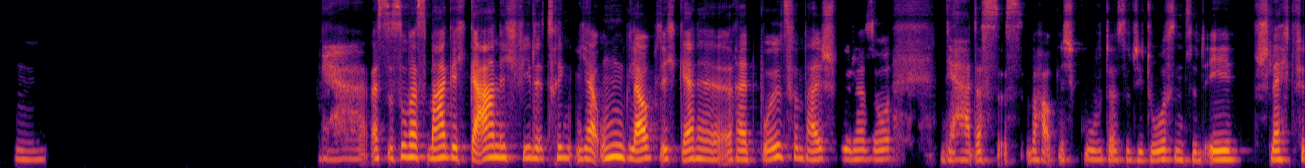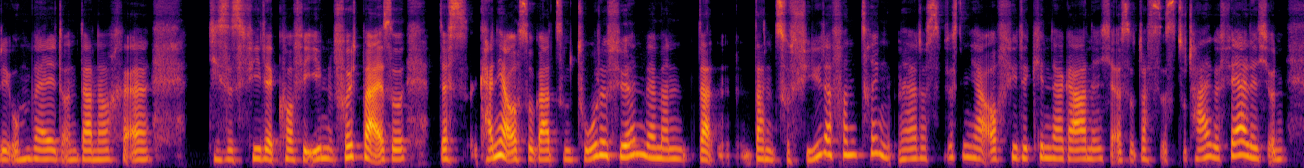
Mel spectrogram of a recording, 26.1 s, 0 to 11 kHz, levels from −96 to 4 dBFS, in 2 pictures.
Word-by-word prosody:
Mhm. 175 Hz, -1 st, -14 dB, 2.7 s
Ja, 190 Hz, 0 st, -10 dB
weißt 195 Hz, 0 st, -3 dB
du, 200 Hz, -, -5 dB
so 225 Hz, +3 st, -1 dB
was 220 Hz, 0 st, +2 dB
mag 215 Hz, +2 st, +3 dB
ich 205 Hz, 0 st, -2 dB
gar 220 Hz, -, +6 dB
nicht. 215 Hz, 0 st, -2 dB
Viele 205 Hz, -2 st, -4 dB
trinken 205 Hz, -2 st, -6 dB
ja 190 Hz, -, +1 dB
unglaublich 200 Hz, -2 st, +2 dB
gerne, 180 Hz, -1 st, -2 dB
äh, 165 Hz, -, -6 dB
Red 175 Hz, -1 st, -3 dB
Bull 210 Hz, +5 st, -1 dB
zum 210 Hz, -2 st, -7 dB
Beispiel 185 Hz, 0 st, -5 dB
oder 185 Hz, +1 st, -6 dB
so. 180 Hz, +1 st, -7 dB, 0.5 s
Ja, 170 Hz, -1 st, -6 dB
das 165 Hz, +1 st, -7 dB
ist 150 Hz, -1 st, -12 dB
überhaupt 175 Hz, 0 st, -7 dB
nicht 170 Hz, -1 st, -8 dB
gut. 175 Hz, 0 st, -9 dB
Also 175 Hz, 0 st, -8 dB
die 165 Hz, -1 st, -9 dB
Dosen 175 Hz, +1 st, -5 dB
sind 160 Hz, -1 st, -10 dB
eh 175 Hz, 0 st, 0 dB
schlecht 175 Hz, -1 st, -4 dB
für 185 Hz, -, -8 dB
die 175 Hz, -, 0 dB
Umwelt 185 Hz, 0 st, -1 dB
und 175 Hz, +1 st, -6 dB
dann 180 Hz, -1 st, +3 dB
noch, 180 Hz, +1 st, -3 dB
äh, 175 Hz, +1 st, +2 dB, 0.6 s
dieses 180 Hz, 0 st, -2 dB
viele 190 Hz, -4 st, +1 dB
Koffein, 185 Hz, 0 st, 0 dB
furchtbar. 220 Hz, +2 st, +7 dB
Also, 185 Hz, 0 st, +6 dB, 0.3 s
das 185 Hz, 0 st, +1 dB
kann 185 Hz, +5 st, +3 dB
ja 210 Hz, -11 st, +9 dB
auch -, -, -1 dB
sogar 180 Hz, -1 st, +2 dB
zum 180 Hz, -1 st, -6 dB
Tode 225 Hz, +9 st, +3 dB
führen, 260 Hz, +2 st, +3 dB
wenn 210 Hz, -3 st, +3 dB
man, 190 Hz, -1 st, -2 dB
dann 175 Hz, -3 st, +4 dB, 0.3 s
dann 190 Hz, -8 st, -2 dB
zu -, -, +3 dB
viel 185 Hz, +11 st, -2 dB
davon 270 Hz, -1 st, +1 dB
trinkt, 260 Hz, -8 st, -3 dB
ne? 190 Hz, +2 st, -2 dB
Das 200 Hz, 0 st, -5 dB
wissen 220 Hz, +1 st, -5 dB
ja 195 Hz, -4 st, 0 dB
auch 185 Hz, +1 st, +1 dB
viele 205 Hz, 0 st, -3 dB
Kinder 205 Hz, -2 st, -1 dB
gar 185 Hz, 0 st, +4 dB
nicht. 190 Hz, 0 st, -5 dB
Also, 165 Hz, -1 st, -5 dB
das 185 Hz, -1 st, -4 dB
ist 165 Hz, -, -2 dB
total 190 Hz, +5 st, -1 dB
gefährlich 215 Hz, 0 st, +2 dB
und 180 Hz, +1 st, -6 dB
185 Hz, 175 wpm, -23 LUFS, 175-205 Hz, 2.7 s, ja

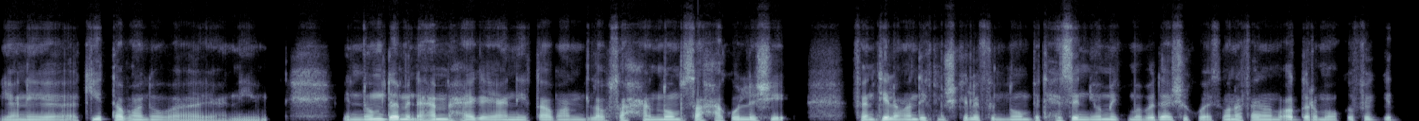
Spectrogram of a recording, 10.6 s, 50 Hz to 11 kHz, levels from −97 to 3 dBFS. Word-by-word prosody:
يعني 95 Hz, +2 st, -2 dB
أكيد 130 Hz, -, 0 dB
طبعًا، 110 Hz, -3 st, +2 dB
هو 105 Hz, 0 st, -4 dB
يعني -, -, -8 dB, 0.6 s
النوم 120 Hz, +4 st, +3 dB
ده 130 Hz, -1 st, +10 dB
من 120 Hz, -, +2 dB
أهم 125 Hz, +3 st, +3 dB
حاجة 120 Hz, -1 st, +1 dB
يعني 105 Hz, 0 st, -1 dB
طبعًا 100 Hz, +1 st, -2 dB
لو 95 Hz, 0 st, 0 dB
صح 95 Hz, -, -2 dB
النوم 115 Hz, +2 st, +2 dB
صح 115 Hz, -, 0 dB
كل 110 Hz, 0 st, +1 dB
شيء، -, -, 0 dB, 0.5 s
فأنتِ 115 Hz, +2 st, 0 dB
لو 110 Hz, -4 st, +4 dB
عندِك 120 Hz, +2 st, -1 dB
مشكلة 120 Hz, +3 st, -2 dB
في -, -, -6 dB
النوم، 115 Hz, +4 st, -3 dB
بتحسي 130 Hz, +3 st, -1 dB
إن 105 Hz, -5 st, 0 dB
يومِك 115 Hz, -1 st, 0 dB
ما 100 Hz, -, -2 dB
بدأش 105 Hz, +4 st, +1 dB
كويس، 95 Hz, +1 st, -5 dB
وأنا 120 Hz, 0 st, +1 dB
فعلًا 120 Hz, 0 st, -1 dB
مقدر 110 Hz, +1 st, +1 dB
موقفِك 100 Hz, +2 st, -6 dB
جدًا، -, -, -5 dB
110 Hz, 195 wpm, -23 LUFS, 100-120 Hz, 0.6 s, ده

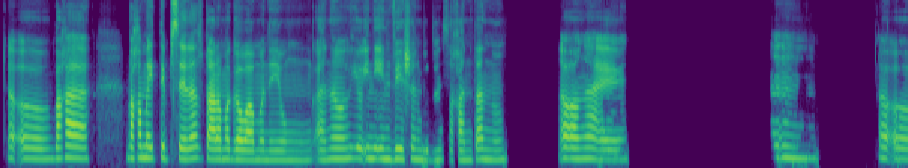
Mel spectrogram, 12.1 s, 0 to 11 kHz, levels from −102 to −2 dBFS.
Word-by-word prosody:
Oo, 205 Hz, -2 st, -2 dB
baka 215 Hz, -1 st, +5 dB, 0.5 s
baka 220 Hz, 0 st, +3 dB
may 220 Hz, -1 st, +4 dB
tips 215 Hz, -3 st, +1 dB
sila 205 Hz, +2 st, +4 dB
para 200 Hz, -1 st, +6 dB
magawa 190 Hz, -2 st, +3 dB
mo 185 Hz, 0 st, -5 dB
na 185 Hz, 0 st, -7 dB
yung 180 Hz, 0 st, -11 dB
ano, 205 Hz, +2 st, -2 dB
yung 210 Hz, -1 st, -4 dB
ini-envision 205 Hz, -1 st, -1 dB
mo 185 Hz, -, -8 dB
dun 185 Hz, +1 st, -13 dB
sa 185 Hz, -, -12 dB
kanta 185 Hz, +1 st, -2 dB
'no. 190 Hz, 0 st, -9 dB, 0.7 s
Oo 210 Hz, -1 st, +4 dB
nga, 210 Hz, 0 st, 0 dB
eh. 190 Hz, 0 st, -1 dB, 2.0 s
Mm. 215 Hz, -2 st, -8 dB, 0.8 s
Oo. 210 Hz, -1 st, -3 dB
200 Hz, 120 wpm, -24 LUFS, 190-210 Hz, 2.0 s, para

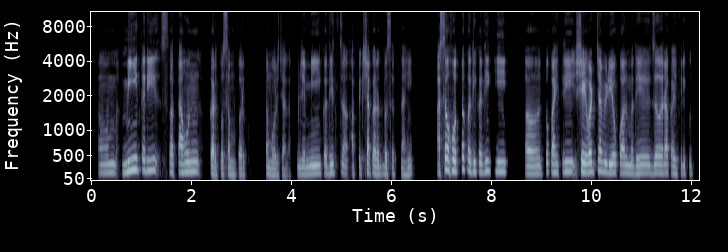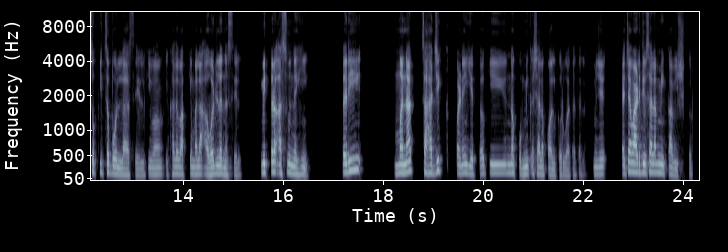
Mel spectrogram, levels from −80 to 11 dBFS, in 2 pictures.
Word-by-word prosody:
अ, 160 Hz, -, -8 dB, 0.4 s
मी 200 Hz, +7 st, +6 dB
तरी 210 Hz, +1 st, +2 dB
स्वतःहून 185 Hz, +2 st, 0 dB, 0.3 s
करतो 135 Hz, -1 st, 0 dB
संपर्क 125 Hz, -2 st, -6 dB, 0.4 s
समोरच्याला. 120 Hz, -4 st, -6 dB
म्हणजे 135 Hz, 0 st, -2 dB
मी 150 Hz, +3 st, +2 dB
कधीच 165 Hz, +1 st, -3 dB
अपेक्षा 145 Hz, +2 st, -3 dB
करत 140 Hz, -3 st, 0 dB
बसत 135 Hz, 0 st, -6 dB
नाही. 130 Hz, +2 st, -6 dB, 0.5 s
असं 220 Hz, +7 st, +4 dB
होतं 200 Hz, +2 st, +3 dB
कधी-कधी 185 Hz, 0 st, 0 dB
की 190 Hz, 0 st, +1 dB, 0.4 s
अ, 150 Hz, -, -2 dB, 0.4 s
तो 180 Hz, -, -3 dB
काहीतरी 185 Hz, +2 st, +1 dB
शेवटच्या 185 Hz, +1 st, +6 dB
व्हिडिओ 170 Hz, -2 st, +4 dB
कॉलमध्ये 160 Hz, 0 st, +1 dB
जरा 160 Hz, 0 st, +2 dB
काहीतरी 150 Hz, -1 st, -5 dB, 0.3 s
चुकीचं 175 Hz, -2 st, -3 dB
बोलला 135 Hz, -4 st, +1 dB
असेल 120 Hz, -1 st, -9 dB
किंवा 130 Hz, -1 st, -4 dB, 0.2 s
एखादं 145 Hz, +3 st, -4 dB
वाक्य 140 Hz, +1 st, -3 dB
मला 140 Hz, +1 st, 0 dB
आवडलं 140 Hz, +2 st, +2 dB
नसेल, 125 Hz, -2 st, -6 dB, 0.4 s
मित्र 175 Hz, +3 st, +5 dB
असूनही, 145 Hz, -6 st, -1 dB, 0.7 s
तरी 210 Hz, +6 st, +5 dB, 0.7 s
मनात 165 Hz, +5 st, +7 dB, 0.2 s
साहजिकपणे 165 Hz, -1 st, 0 dB
येतं, 145 Hz, +1 st, -3 dB
की 165 Hz, +2 st, -1 dB
नको 165 Hz, -4 st, -3 dB
मी 135 Hz, +2 st, -1 dB
कशाला 145 Hz, -3 st, -3 dB
कॉल 125 Hz, -2 st, -3 dB
करू 120 Hz, -1 st, -8 dB
आता 115 Hz, +1 st, -11 dB
त्याला, 125 Hz, 0 st, -20 dB, 0.2 s
म्हणजे 140 Hz, 0 st, -2 dB
त्याच्या 155 Hz, +5 st, -2 dB
वाढदिवसाला 175 Hz, 0 st, +5 dB
मी 170 Hz, -1 st, +1 dB
का 140 Hz, -, -1 dB
विश 120 Hz, -3 st, -6 dB
करू? -, -, -15 dB
155 Hz, 140 wpm, -24 LUFS, 135-175 Hz, 0.7 s, मनात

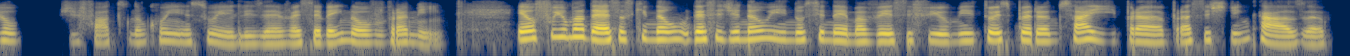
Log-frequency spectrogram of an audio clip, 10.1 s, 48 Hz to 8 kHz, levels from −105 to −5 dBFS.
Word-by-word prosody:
eu, 200 Hz, -1 st, -5 dB, 0.3 s
de 180 Hz, -, -18 dB
fato, 185 Hz, -, -11 dB
não 170 Hz, -, -8 dB
conheço 190 Hz, -1 st, -8 dB
eles. 150 Hz, -1 st, -7 dB
Eh, 150 Hz, 0 st, -3 dB
vai 160 Hz, 0 st, -3 dB
ser 165 Hz, 0 st, -2 dB
bem 165 Hz, +4 st, 0 dB
novo 170 Hz, -3 st, -2 dB
pra 175 Hz, +2 st, -1 dB
mim. 150 Hz, -6 st, -10 dB, 0.6 s
Eu 235 Hz, +2 st, +7 dB
fui 280 Hz, -1 st, -1 dB
uma 285 Hz, +1 st, +5 dB
dessas 220 Hz, -1 st, +6 dB
que 245 Hz, -, -7 dB
não 220 Hz, -2 st, +2 dB
decidi 225 Hz, +1 st, +2 dB
não 230 Hz, +3 st, +2 dB
ir 230 Hz, -3 st, -3 dB
no 210 Hz, 0 st, -1 dB
cinema 195 Hz, -4 st, 0 dB
ver 185 Hz, +1 st, +1 dB
esse 190 Hz, +1 st, -3 dB
filme, 185 Hz, -1 st, -4 dB
e 195 Hz, -, 0 dB
estou 200 Hz, +1 st, +1 dB
esperando 195 Hz, -2 st, 0 dB
sair 210 Hz, -3 st, +2 dB
pra 185 Hz, -2 st, 0 dB
pra 180 Hz, +1 st, -3 dB
assistir 205 Hz, -1 st, -7 dB
em 195 Hz, -, -9 dB
casa. 150 Hz, -6 st, 0 dB
195 Hz, 215 wpm, -22 LUFS, 175-215 Hz, 0.6 s, Eu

